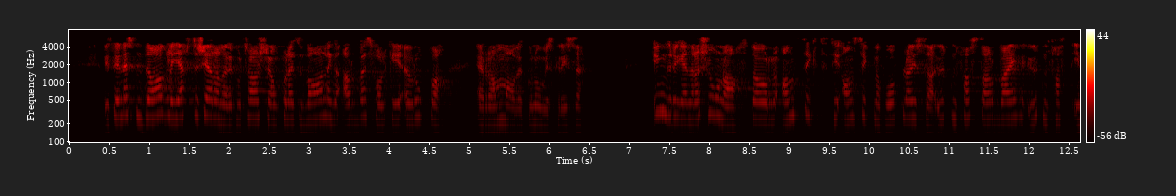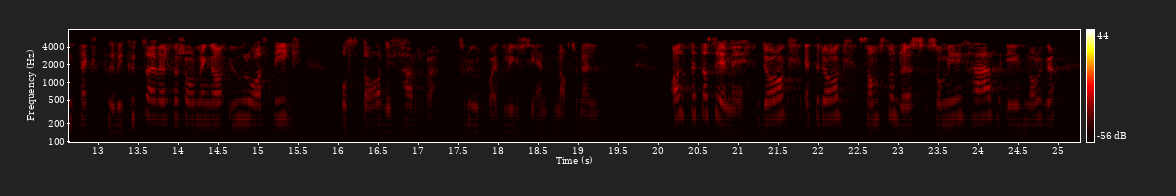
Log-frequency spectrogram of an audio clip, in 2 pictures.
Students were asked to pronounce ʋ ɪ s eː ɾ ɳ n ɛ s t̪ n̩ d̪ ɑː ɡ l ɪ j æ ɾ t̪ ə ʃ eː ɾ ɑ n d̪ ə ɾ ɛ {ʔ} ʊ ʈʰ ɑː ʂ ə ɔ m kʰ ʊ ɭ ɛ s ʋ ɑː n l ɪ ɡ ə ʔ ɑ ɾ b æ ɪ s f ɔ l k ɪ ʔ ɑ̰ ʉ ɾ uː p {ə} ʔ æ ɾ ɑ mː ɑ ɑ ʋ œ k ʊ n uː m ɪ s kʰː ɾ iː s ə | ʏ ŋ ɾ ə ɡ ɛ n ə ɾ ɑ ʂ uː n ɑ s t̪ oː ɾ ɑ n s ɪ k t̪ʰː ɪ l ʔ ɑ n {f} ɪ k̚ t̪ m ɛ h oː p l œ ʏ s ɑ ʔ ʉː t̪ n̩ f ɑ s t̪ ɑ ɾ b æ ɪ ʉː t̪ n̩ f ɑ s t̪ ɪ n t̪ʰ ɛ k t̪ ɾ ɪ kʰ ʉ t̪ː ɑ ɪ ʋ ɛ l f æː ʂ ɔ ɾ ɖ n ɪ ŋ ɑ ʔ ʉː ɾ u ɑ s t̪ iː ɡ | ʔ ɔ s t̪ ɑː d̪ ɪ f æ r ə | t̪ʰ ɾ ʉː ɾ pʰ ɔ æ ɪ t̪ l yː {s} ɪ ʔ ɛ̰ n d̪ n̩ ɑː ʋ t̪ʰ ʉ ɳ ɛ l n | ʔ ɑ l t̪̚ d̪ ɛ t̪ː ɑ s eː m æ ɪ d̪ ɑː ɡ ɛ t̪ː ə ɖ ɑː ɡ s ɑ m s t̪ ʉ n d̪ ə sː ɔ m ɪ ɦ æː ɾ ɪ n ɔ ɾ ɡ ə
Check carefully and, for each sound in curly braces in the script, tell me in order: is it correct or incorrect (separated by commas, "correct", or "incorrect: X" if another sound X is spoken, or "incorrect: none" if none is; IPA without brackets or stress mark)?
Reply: incorrect: p, incorrect: ɑ, incorrect: s, correct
